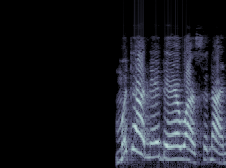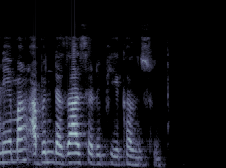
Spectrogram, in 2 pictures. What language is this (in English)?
Hausa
